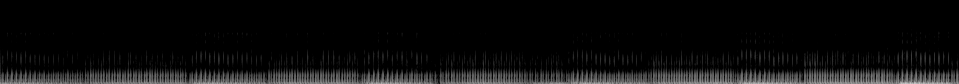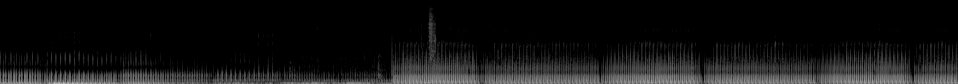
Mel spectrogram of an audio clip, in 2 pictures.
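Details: Low, rumbling cat purr pulsing steadily through the first twelve seconds. After that the sound shifts to a louder, broader purr with some handling noise close to the microphone.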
